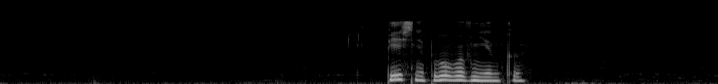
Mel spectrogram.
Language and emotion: Russian, neutral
